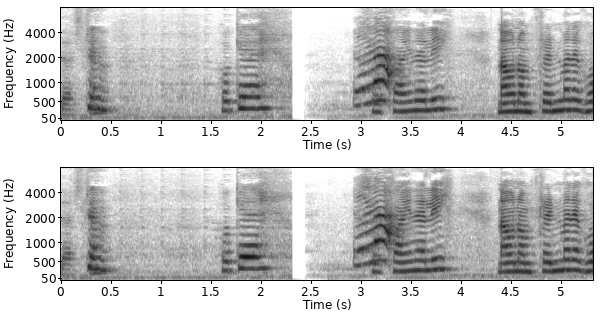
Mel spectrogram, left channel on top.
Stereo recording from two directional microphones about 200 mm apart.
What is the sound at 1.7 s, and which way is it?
A child's voice, 10° left (ahead or behind).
